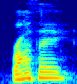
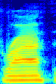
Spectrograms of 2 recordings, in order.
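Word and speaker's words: Rathe: uh welcome to rothe roth a wrath i've been told that it's not pronounced wrath it's i i think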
